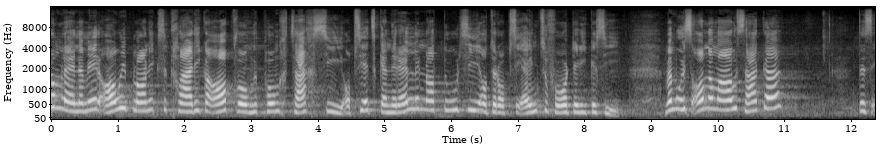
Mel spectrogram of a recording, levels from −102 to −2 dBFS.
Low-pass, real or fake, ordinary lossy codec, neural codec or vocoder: 14.4 kHz; real; none; none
